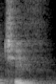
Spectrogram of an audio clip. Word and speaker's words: GIF: Das heißt eigentlich GIF. – Eigentlich muss man das GIF aussprechen. – Ja, das eigentlich heißt das GIF. GIF. Weil der Erfinder das so gesagt hat auf einem Vortrag.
